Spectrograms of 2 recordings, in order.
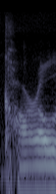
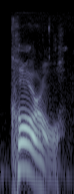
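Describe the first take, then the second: First: The name is said plainly with an 'ar' vowel. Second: The name is drawled with a vowel like 'curl'. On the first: This is how the name actually goes. "It's Carl" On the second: A character's way of saying the name is imitated. "that's what he sounds like"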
